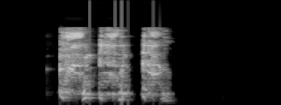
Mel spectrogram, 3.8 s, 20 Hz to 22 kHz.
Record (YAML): three_cough_length: 3.8 s
three_cough_amplitude: 32660
three_cough_signal_mean_std_ratio: 0.49
survey_phase: beta (2021-08-13 to 2022-03-07)
age: 45-64
gender: Male
wearing_mask: 'No'
symptom_cough_any: true
symptom_runny_or_blocked_nose: true
symptom_onset: 4 days
smoker_status: Ex-smoker
respiratory_condition_asthma: false
respiratory_condition_other: false
recruitment_source: Test and Trace
submission_delay: 2 days
covid_test_result: Positive
covid_test_method: ePCR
